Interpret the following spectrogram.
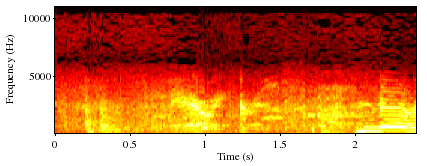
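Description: A person whispering: a few soft, unvoiced words.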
